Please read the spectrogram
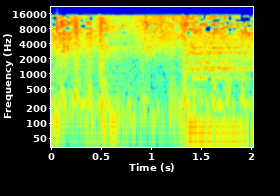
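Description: Logo intro music with sound effects: a deep boom about one and a half seconds in, after which several high steady tones are held.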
